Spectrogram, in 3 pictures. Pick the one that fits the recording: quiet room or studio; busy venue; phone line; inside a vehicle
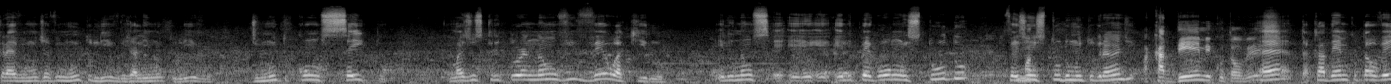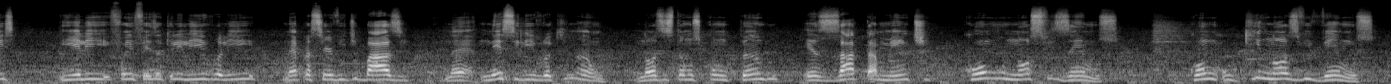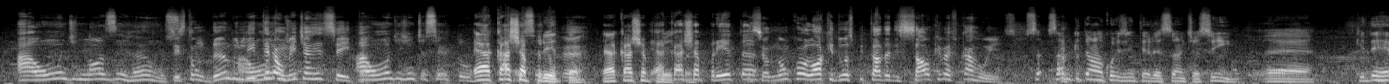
busy venue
